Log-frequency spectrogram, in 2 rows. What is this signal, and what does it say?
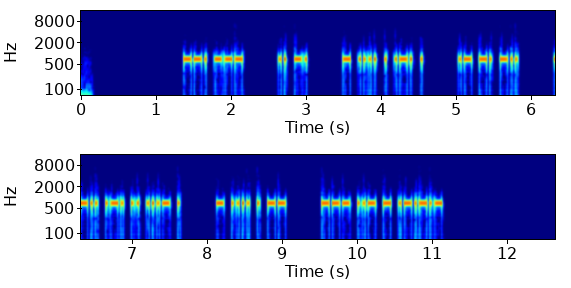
Morse code, heard as a keyed tone, about 34 wpm, 700 Hz. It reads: GO IN THERE AND DRIVE THEM OUT.
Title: 2x Word-Spacing - Sentences from Top 500 Words - 35wpm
